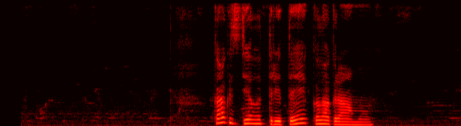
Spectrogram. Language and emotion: Russian, sad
